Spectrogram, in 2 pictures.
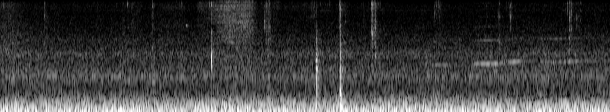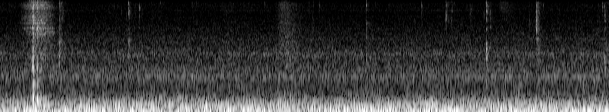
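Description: Steady low rumble of background machinery or room noise, with a few light clicks about two, three and six seconds in.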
